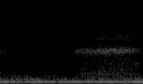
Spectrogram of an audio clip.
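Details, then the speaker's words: Loud, steady low rumbling snore, like a truck running, from a sleeping adult man who is extremely tired, with hissy airflow in the later half of each breath. "snoring is so loud here it sounds like a pup wood truck running"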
